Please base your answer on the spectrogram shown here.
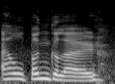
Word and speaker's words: El Bungalow: Now in the distance here, just in front of me, you can see a restaurant called El Bungalow. obviously not pronounced the Spanish way, but it's a fantastic place to get a paella.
